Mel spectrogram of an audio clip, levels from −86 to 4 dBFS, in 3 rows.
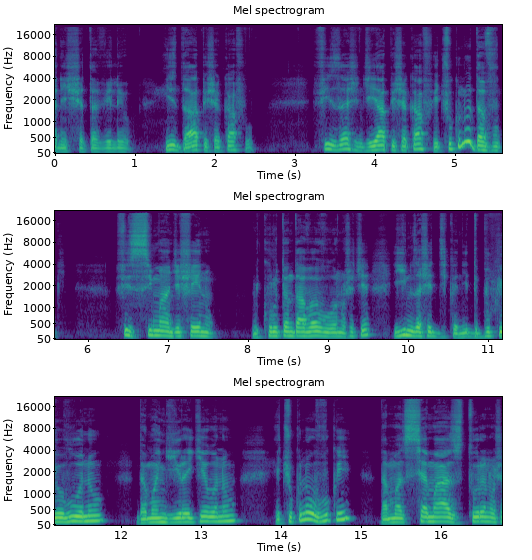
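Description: No dropouts, distortion, noise bursts or timing glitches turn up anywhere in this speech recording, and nothing in it calls for a fix.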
